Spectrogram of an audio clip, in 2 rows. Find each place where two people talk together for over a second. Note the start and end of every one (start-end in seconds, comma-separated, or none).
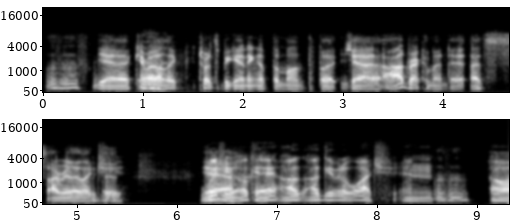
none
